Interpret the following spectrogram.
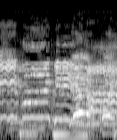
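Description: A woman singing a solo, holding long notes with a wide vibrato, over instrumental accompaniment with a low bass line.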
